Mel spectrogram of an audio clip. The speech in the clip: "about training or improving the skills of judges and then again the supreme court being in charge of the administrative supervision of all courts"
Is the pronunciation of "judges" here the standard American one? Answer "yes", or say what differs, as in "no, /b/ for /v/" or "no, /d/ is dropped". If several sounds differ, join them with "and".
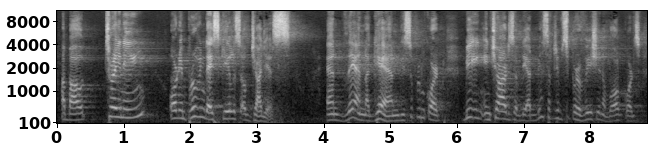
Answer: no, /s/ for /z/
